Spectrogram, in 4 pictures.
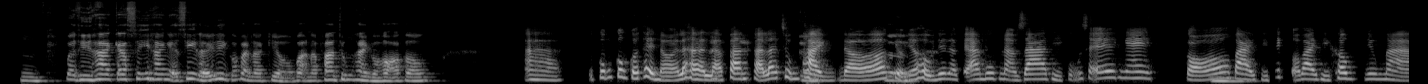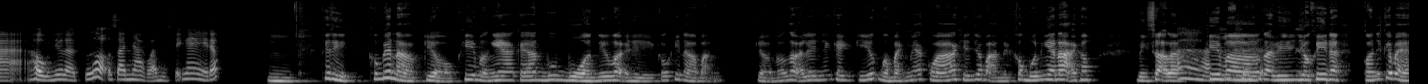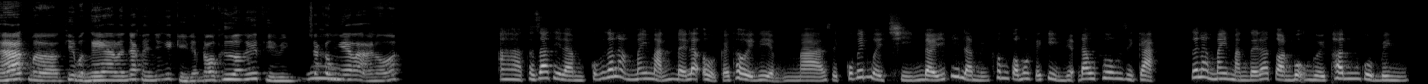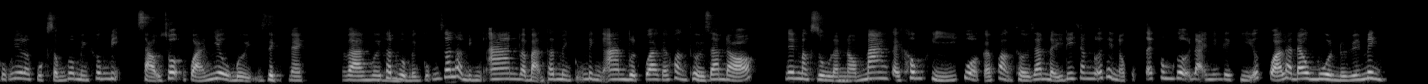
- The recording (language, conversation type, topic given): Vietnamese, podcast, Bạn có hay nghe lại những bài hát cũ để hoài niệm không, và vì sao?
- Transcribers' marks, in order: laughing while speaking: "là là"; laugh; laugh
